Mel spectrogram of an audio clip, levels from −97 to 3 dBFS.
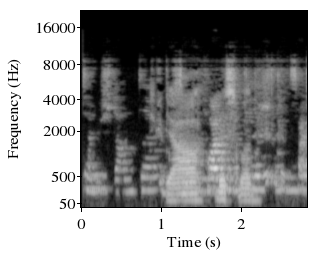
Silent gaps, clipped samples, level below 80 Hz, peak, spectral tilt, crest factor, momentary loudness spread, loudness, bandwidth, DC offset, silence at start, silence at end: none; under 0.1%; -56 dBFS; -2 dBFS; -2.5 dB/octave; 20 dB; 16 LU; -19 LUFS; 10 kHz; under 0.1%; 0.05 s; 0 s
